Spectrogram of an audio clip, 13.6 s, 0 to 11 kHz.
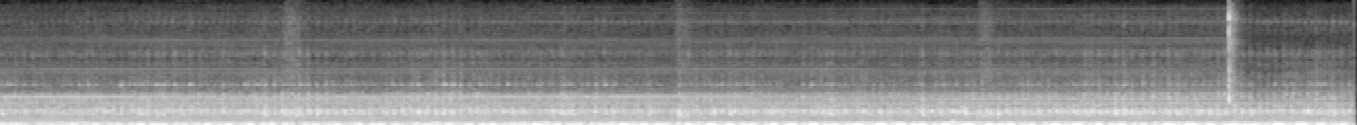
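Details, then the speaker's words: Pulse motor with a 9-magnet, 8-inch rotor and a 24 V dual SSG, one coil upgraded from 20 to 16 gauge, run from a power supply at about 2700 rpm. Fast, even squeaky ticking chirp from the coil over a steady hum: running normally at speed. "I just love how, like, squeaky the 26 gauge or the 16 gauge coil is."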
